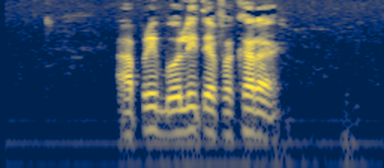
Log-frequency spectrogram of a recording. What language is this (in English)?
Dhatki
